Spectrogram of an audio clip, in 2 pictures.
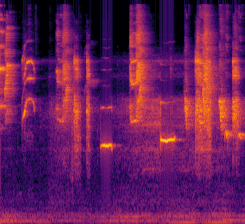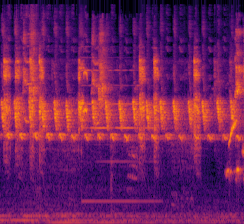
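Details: White-rumped shama singing in the morning: loud, varied phrases of clear whistles, sharp upslurred notes and harsh chatters, then a long run of rapid repeated notes; faint low hum in the background.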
